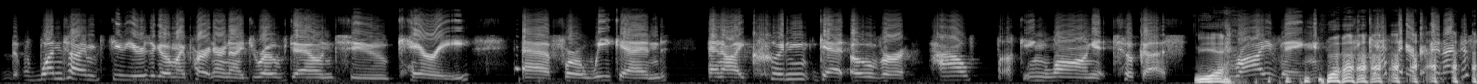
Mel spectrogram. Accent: Oregon, United States; now in Ireland; I'm a proud Oregonian.

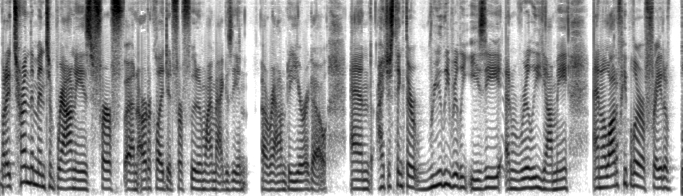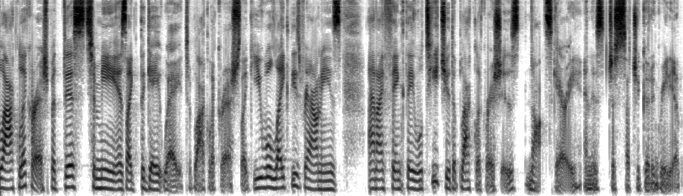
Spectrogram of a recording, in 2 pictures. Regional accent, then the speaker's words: Toronto, Ontario, Canada; moved away; I grew up in Toronto, Canada.

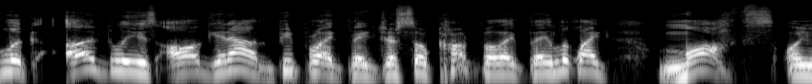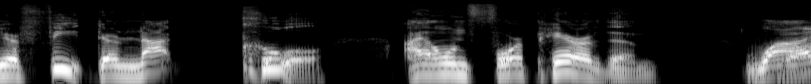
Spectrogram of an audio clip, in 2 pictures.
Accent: Detroit, Michigan, United States; I'm from Detroit, born and raised, did well in math and science.

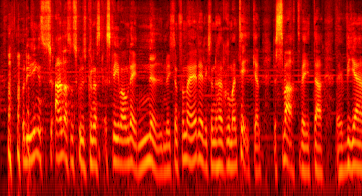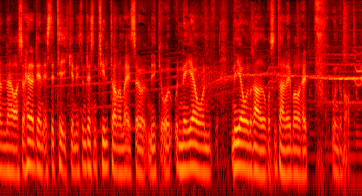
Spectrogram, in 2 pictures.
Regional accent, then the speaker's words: Skåne, Sweden; accent: Scanian (skånska); jag är ju jättepatriotisk, ännu mer när jag är i liksom, Stockholm som nu, för då överdriver jag min skånska

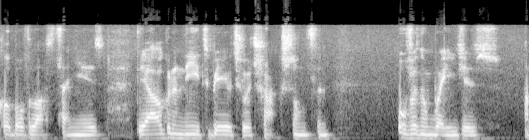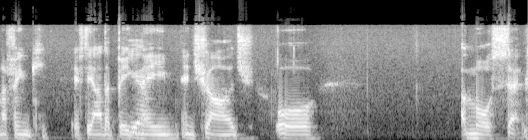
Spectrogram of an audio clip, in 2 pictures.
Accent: the north of England, United Kingdom; I'm from the North myself, and I've never lived in London

